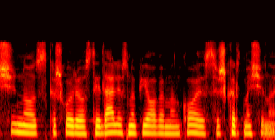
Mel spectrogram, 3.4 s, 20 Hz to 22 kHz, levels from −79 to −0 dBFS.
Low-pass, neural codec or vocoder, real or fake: 7.2 kHz; none; real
